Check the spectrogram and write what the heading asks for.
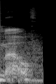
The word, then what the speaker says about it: Mo: look like an Amanda it rhymes with go wo my name's Mo oh hey look there's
